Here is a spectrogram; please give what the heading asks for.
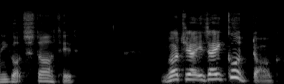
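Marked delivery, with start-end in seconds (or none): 1.6-2.8 high, loud defiant insistence; belligerent. Acted. The maid defends the dog against the owner: high fierce insistence. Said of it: "said Lugorezia belligerently".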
